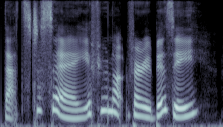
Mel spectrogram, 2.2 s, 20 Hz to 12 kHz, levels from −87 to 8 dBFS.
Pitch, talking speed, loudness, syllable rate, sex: 255 Hz, 215 wpm, -16 LUFS, 5.6 syllables/s, female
